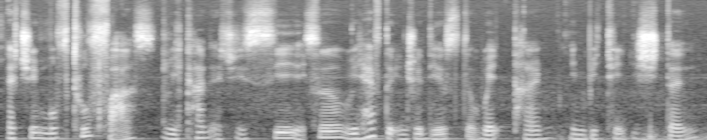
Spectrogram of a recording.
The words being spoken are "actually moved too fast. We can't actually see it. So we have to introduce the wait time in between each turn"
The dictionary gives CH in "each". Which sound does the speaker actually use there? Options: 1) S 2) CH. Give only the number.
1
